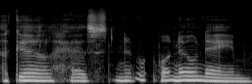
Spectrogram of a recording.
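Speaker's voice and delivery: soft, squeaky little voice, squeaked out softly. Taking a turn in a guess-who impressions game, doing an Arya impression. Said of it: "I have to do the impression".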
